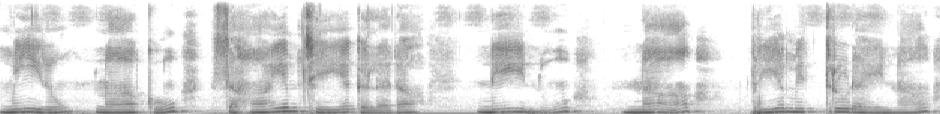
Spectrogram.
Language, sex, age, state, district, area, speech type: Telugu, female, 18-30, Telangana, Karimnagar, urban, spontaneous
